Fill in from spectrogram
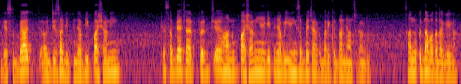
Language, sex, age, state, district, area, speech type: Punjabi, male, 30-45, Punjab, Gurdaspur, rural, spontaneous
